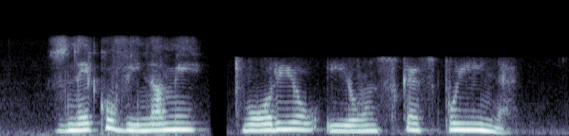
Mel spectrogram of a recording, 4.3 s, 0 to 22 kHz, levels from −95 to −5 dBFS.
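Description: Speech recorded over a mobile call, opening in clear HD Voice (AMR-WB) before two faults appear. A handover gap runs from 1.57 to 1.71 s: the sound drops out for about 140 ms as the call switches networks and no frames arrive until the new link carries audio. From 1.71 s to the end there is a fallback to narrowband. Everything above 4 kHz disappears, consistent with a switch to a narrowband AMR codec, leaving the speech duller and rougher than the wideband opening.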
